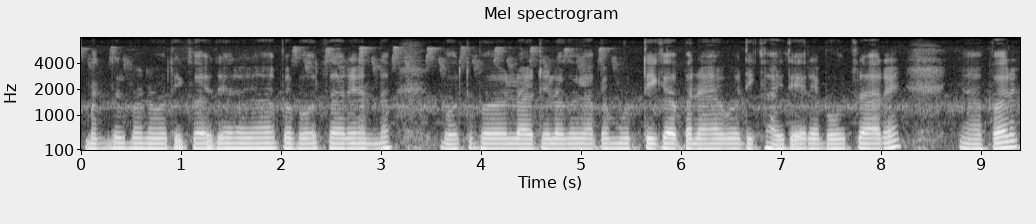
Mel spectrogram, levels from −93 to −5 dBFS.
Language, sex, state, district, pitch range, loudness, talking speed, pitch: Hindi, male, Chandigarh, Chandigarh, 130-135 Hz, -15 LUFS, 205 wpm, 130 Hz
